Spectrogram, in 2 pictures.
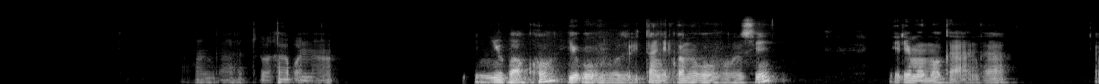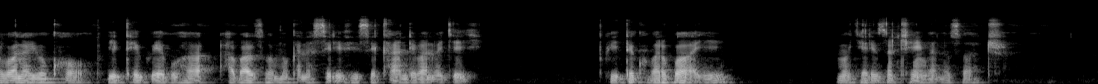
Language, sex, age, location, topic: Kinyarwanda, male, 25-35, Huye, health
